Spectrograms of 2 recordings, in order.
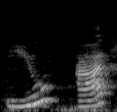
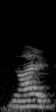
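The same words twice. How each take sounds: First: Two separate full words are said. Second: The words merge into one short syllable. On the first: "पूरा जब हमने लिखा" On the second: "जब इसको हम कॉन्ट्रैक्शन के रूप में पढ़ेंगे"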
